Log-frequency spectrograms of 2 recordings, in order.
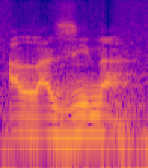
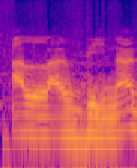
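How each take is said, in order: First: The middle consonant is a plain 'z' sound. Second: The middle consonant is a soft 'th' sound. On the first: The speaker calls it wrong. "dibaca allazina" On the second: The speaker calls it right. "seperti contoh alladzina"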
